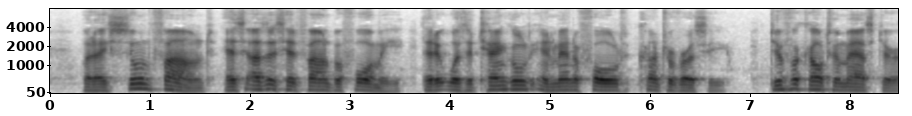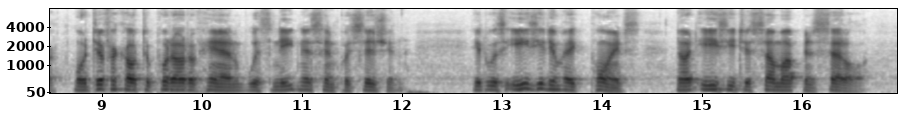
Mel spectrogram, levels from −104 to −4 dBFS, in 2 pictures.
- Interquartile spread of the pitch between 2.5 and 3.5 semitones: Yes, average, 3.2 semitones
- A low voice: Yes, low, 130 Hz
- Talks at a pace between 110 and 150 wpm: No, average, 160 wpm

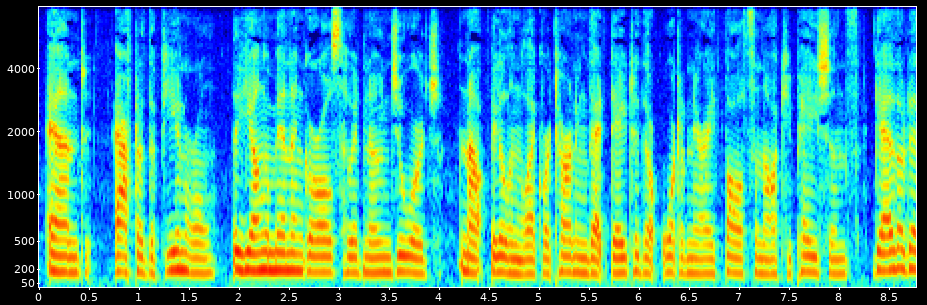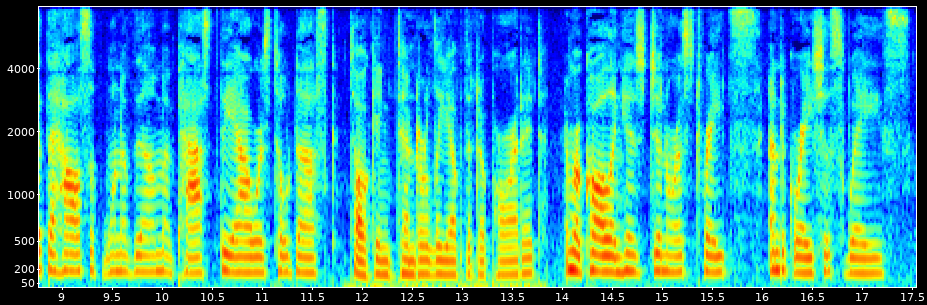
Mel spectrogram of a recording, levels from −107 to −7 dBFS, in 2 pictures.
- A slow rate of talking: No, average, 180 wpm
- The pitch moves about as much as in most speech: No, narrow, 2.0 semitones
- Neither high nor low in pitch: Yes, medium, 165 Hz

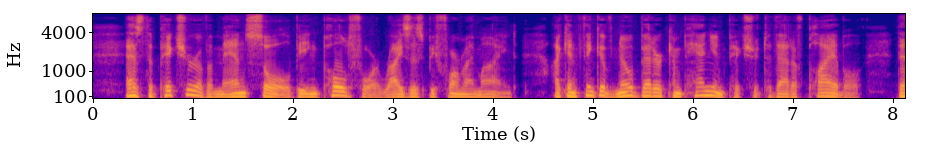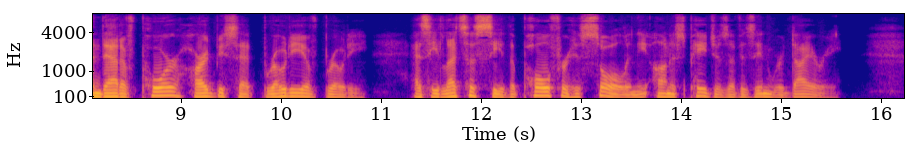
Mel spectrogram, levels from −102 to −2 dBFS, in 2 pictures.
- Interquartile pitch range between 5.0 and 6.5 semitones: No, average, 4.3 semitones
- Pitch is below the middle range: Yes, low, 105 Hz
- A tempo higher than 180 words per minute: Yes, average, 195 wpm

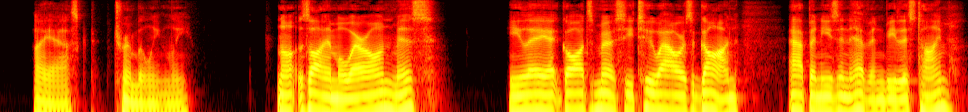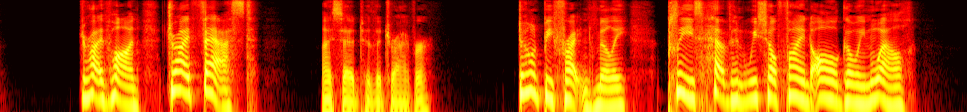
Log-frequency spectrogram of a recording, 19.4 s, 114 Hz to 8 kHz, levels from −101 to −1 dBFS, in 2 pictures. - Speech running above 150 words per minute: No, average, 140 wpm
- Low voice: Yes, low, 115 Hz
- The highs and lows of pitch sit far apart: Yes, wide, 9.0 semitones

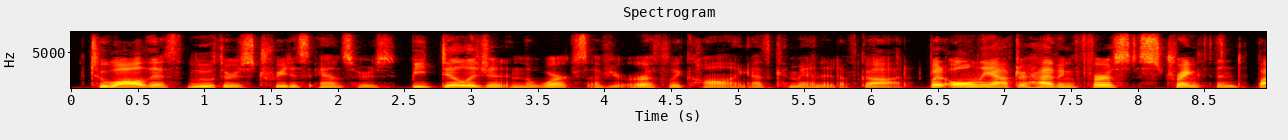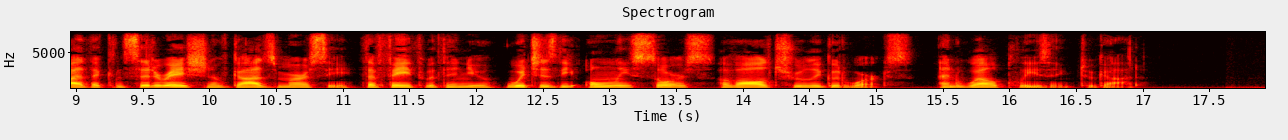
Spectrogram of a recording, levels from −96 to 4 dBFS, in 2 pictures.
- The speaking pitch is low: Yes, low, 115 Hz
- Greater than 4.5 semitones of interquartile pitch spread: No, narrow, 2.6 semitones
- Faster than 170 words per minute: No, average, 165 wpm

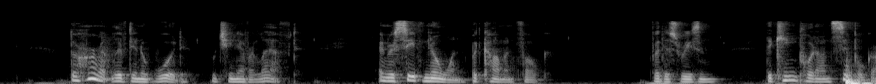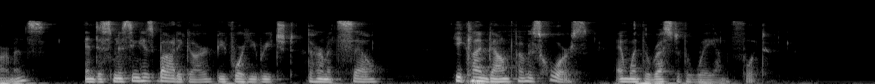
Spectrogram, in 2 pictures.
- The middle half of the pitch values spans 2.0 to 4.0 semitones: Yes, average, 3.6 semitones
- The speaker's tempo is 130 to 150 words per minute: No, average, 180 wpm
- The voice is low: Yes, low, 125 Hz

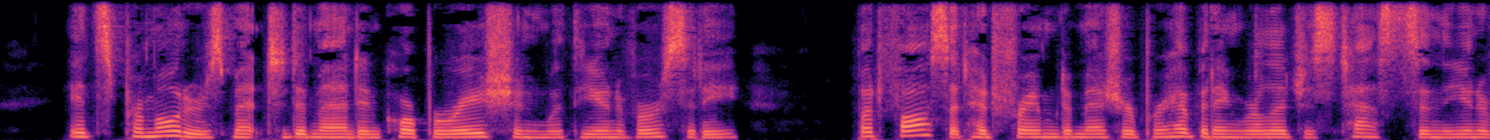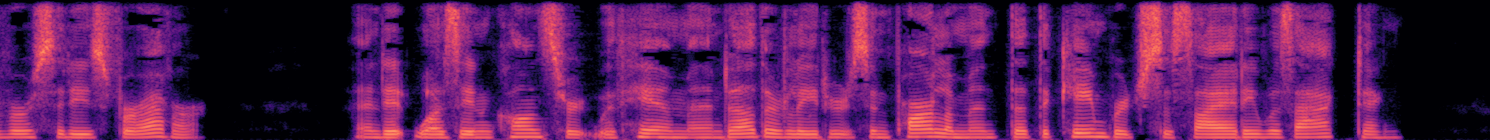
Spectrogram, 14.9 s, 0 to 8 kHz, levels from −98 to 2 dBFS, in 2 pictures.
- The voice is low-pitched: No, medium, 185 Hz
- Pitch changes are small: Yes, narrow, 1.8 semitones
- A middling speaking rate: Yes, average, 165 wpm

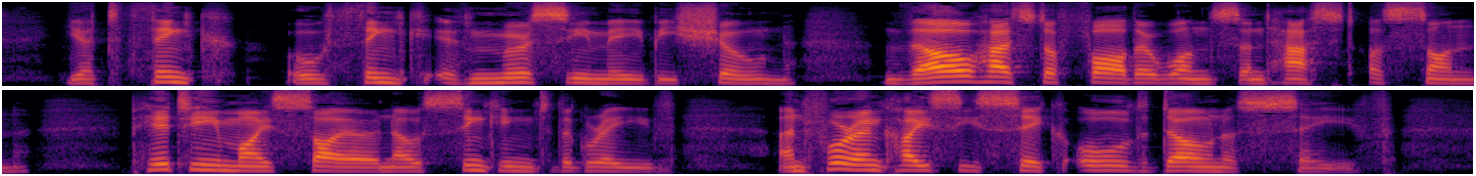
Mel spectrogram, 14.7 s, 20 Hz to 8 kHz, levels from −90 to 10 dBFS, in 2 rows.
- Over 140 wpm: No, slow, 135 wpm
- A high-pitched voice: No, medium, 150 Hz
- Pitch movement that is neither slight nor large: Yes, average, 3.0 semitones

